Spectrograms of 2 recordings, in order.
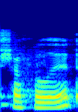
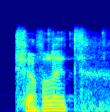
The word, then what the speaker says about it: Shuffle iT: so the company is called Shuffle Shuffle it shuffle it how do you actually pronounce it shuffle it shuffle it okay so so Shuffle it was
